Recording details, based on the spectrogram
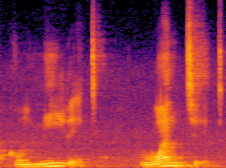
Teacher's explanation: cuando termina en T el verbo, la E de final se pronuncia completa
